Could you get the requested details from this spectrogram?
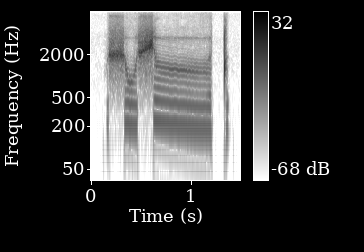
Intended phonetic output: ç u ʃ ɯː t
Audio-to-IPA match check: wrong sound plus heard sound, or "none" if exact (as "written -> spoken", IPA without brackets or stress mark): ç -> ʃ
